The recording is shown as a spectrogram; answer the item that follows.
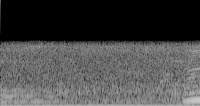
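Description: A woman's voice holding and letting go of the last note of a sung devotional line, fading out in the first half second, then a steady background hiss, until a woman's singing voice starts the next line with a rising note just before the end.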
